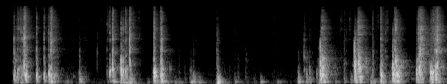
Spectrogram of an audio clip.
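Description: Plastic Speed Stacks sport-stacking cups clattering as they are rapidly stacked up and brought back down in a 3-3-3 run. Quick clusters of sharp clicks and taps come in short bursts with brief pauses between them, and the clicking is busiest in the last second.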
